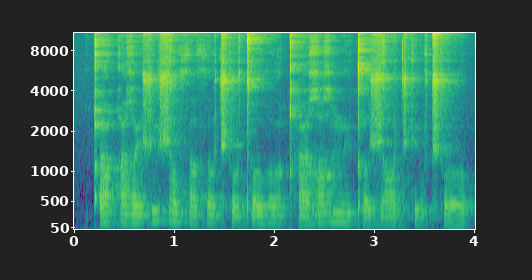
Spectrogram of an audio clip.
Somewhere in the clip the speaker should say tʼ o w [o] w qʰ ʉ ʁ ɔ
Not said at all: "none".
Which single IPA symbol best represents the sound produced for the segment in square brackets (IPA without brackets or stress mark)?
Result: o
